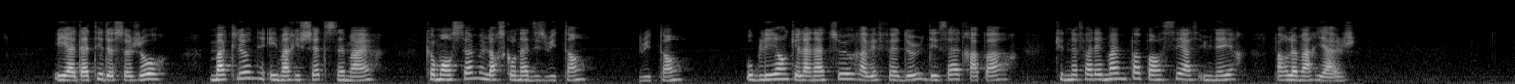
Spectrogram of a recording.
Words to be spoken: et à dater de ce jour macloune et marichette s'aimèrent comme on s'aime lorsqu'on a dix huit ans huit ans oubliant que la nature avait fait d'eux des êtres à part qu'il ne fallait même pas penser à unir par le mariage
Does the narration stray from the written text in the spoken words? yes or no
no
